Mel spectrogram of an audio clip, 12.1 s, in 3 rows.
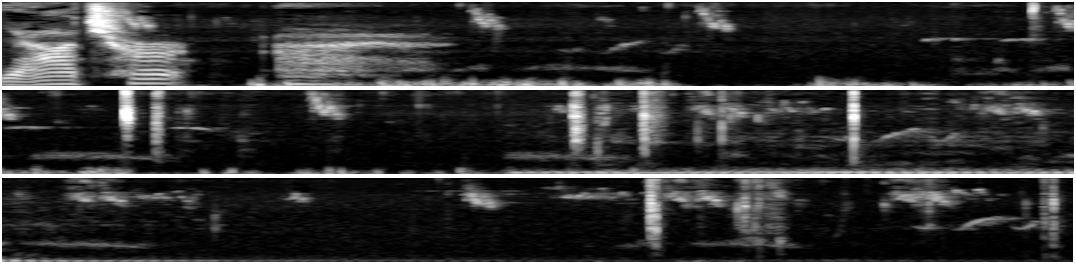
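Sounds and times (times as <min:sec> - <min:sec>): small birds chirping: 0:00.0 - 0:12.0
sharp clicks: 0:03.8 - 0:04.8, 0:06.0 - 0:07.5.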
